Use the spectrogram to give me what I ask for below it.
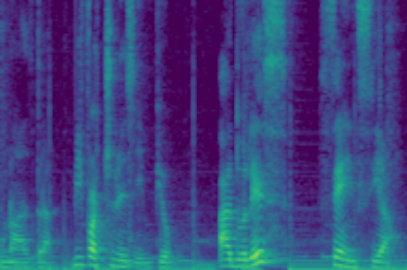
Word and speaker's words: adolescencia: Adolescencia, come nella parola adolescenza, che quindi non si leggerà adolescenza, ma si leggerà fino alla S e poi si legge la seconda altra parola come fosse un'altra. Però ovviamente tutto diciamo velocemente, altrimenti sembrano due parole staccate.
